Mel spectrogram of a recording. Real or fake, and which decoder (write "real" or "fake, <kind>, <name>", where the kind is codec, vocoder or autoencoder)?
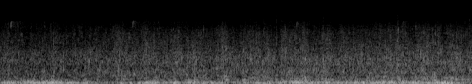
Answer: real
